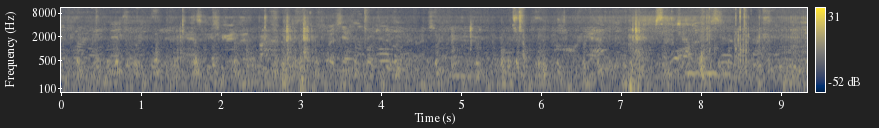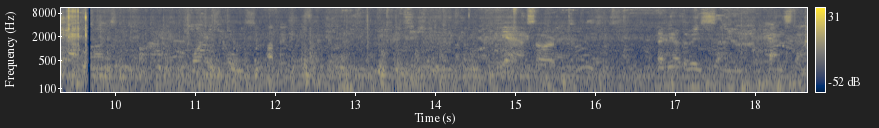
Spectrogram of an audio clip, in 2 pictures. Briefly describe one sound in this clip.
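A train rumbles and clatters steadily along the tracks.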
